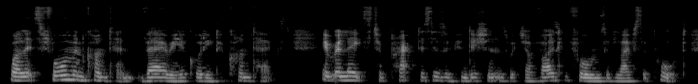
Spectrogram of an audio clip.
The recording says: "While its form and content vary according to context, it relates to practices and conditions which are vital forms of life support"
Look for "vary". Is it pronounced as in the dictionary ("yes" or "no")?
yes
